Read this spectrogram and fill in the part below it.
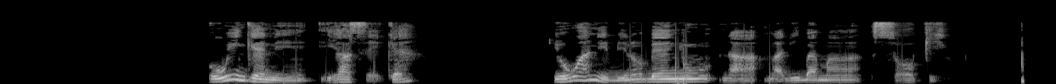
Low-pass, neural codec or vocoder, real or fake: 7.2 kHz; none; real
